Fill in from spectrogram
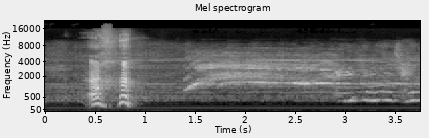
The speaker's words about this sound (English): Help me! Help me! Are you screaming? Help me!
